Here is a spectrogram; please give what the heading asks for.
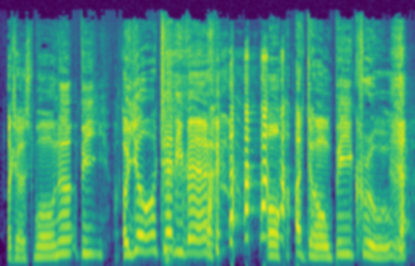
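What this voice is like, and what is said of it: Elvis-style singing voice with added schwa. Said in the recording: “the Elvis schwa is like ... do an Elvis impression, the quickest way to do it is just stick a schwa in front of anything”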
